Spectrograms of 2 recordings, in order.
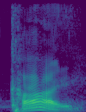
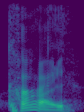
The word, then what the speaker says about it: Key: or 20 years, and name was Paul Kai, and it was spelled K-E-Y. He went by Paul Kai.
